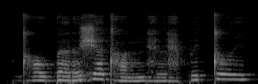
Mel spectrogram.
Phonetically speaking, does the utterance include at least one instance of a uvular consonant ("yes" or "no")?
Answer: no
